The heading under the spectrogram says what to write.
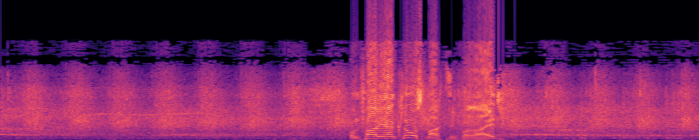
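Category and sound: crowd, football stadium crowd cheering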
